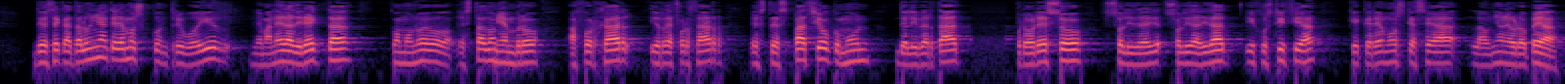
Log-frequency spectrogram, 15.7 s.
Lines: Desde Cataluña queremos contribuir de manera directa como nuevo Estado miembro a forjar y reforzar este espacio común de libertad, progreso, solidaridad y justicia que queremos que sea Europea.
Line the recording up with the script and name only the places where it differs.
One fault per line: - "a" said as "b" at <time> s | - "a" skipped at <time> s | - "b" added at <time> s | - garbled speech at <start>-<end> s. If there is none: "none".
- "la Unión" added at 14.7 s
